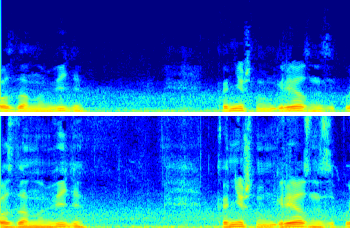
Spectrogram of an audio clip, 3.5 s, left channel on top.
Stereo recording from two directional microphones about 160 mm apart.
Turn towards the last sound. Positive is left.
turn(degrees=-15)  # may be behind; listen again after turning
